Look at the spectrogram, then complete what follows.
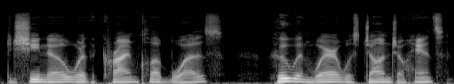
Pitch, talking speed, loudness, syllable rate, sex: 105 Hz, 185 wpm, -19 LUFS, 4.9 syllables/s, male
